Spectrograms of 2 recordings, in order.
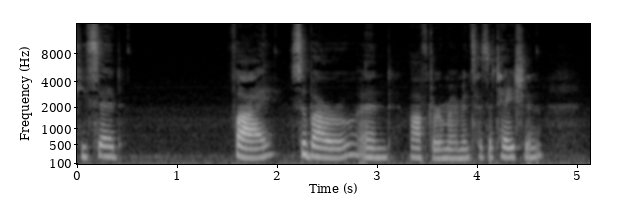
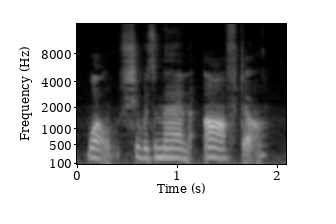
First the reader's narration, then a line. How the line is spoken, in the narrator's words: he grumbled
